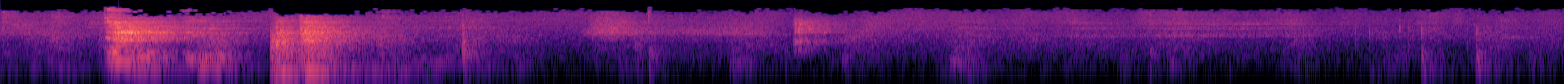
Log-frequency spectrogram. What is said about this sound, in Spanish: Si dices tú que se puede, vamos, luego cerrar la puerta, por favor.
